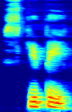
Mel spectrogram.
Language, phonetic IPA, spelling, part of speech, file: Russian, [skʲɪˈtɨ], скиты, noun, Ru-скиты.ogg
- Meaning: nominative/accusative plural of скит (skit)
